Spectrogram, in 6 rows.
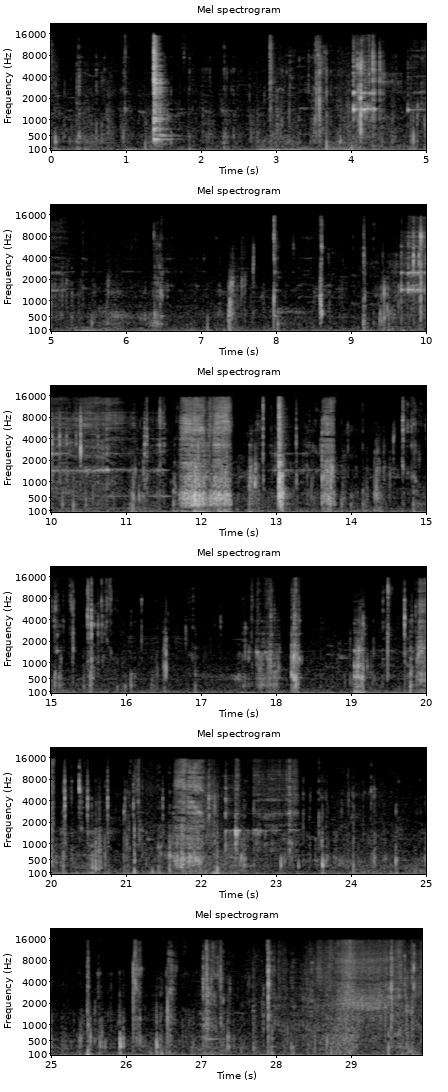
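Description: Mouth sounds of eating whole boiled eggs and hot and sour glass noodles: chewing and biting with many small wet clicks. A few longer, louder stretches come about 12 and 22 seconds in.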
